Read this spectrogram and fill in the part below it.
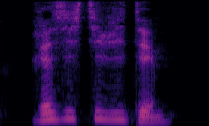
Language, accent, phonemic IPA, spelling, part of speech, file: French, France, /ʁe.zis.ti.vi.te/, résistivité, noun, LL-Q150 (fra)-résistivité.wav
- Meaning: resistivity (capacity of resistance to electricity)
